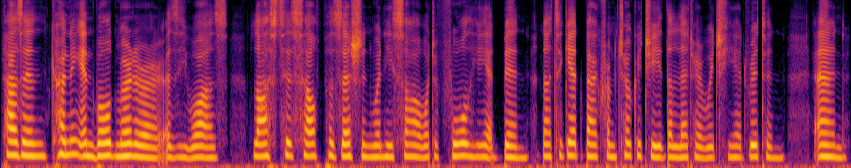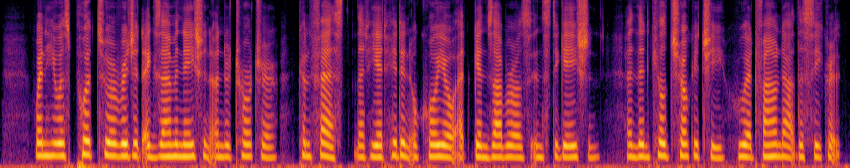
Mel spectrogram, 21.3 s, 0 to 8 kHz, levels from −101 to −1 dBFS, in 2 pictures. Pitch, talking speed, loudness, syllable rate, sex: 205 Hz, 180 wpm, -19 LUFS, 5.0 syllables/s, female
